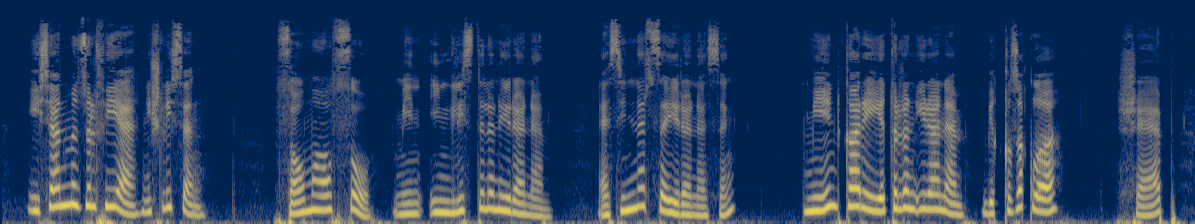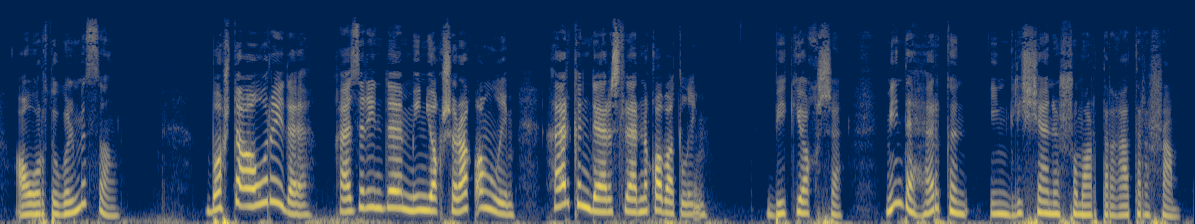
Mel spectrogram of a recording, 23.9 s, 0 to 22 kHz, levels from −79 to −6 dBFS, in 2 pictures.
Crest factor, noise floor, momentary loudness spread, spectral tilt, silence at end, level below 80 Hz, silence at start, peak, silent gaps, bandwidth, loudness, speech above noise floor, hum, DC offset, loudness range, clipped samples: 16 dB; -58 dBFS; 11 LU; -5.5 dB/octave; 0.05 s; -34 dBFS; 0.3 s; -4 dBFS; none; 15.5 kHz; -20 LUFS; 39 dB; none; under 0.1%; 4 LU; under 0.1%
